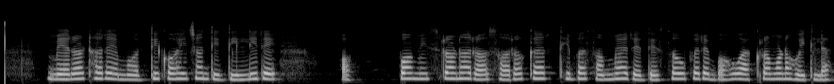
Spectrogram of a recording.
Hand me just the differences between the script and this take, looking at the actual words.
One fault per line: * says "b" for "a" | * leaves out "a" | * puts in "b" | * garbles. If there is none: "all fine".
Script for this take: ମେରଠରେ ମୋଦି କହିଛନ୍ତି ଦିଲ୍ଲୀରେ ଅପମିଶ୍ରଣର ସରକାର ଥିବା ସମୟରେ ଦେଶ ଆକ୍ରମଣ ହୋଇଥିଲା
* puts in "ଉପରେ ବହୁ"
